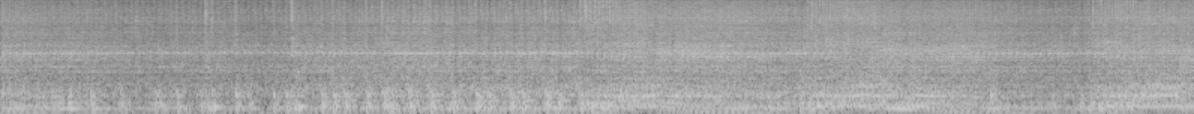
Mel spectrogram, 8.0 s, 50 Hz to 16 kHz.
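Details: 1941 Harley-Davidson WLD 45 flathead V-twin, 56ci stroker build: uneven loping idle, then hesitant revving before picking up; engine dies a couple clicks after idle speed rises. Lean main jet starving it, main jet turned out.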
